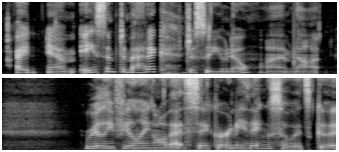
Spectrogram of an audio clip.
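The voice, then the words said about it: Breathless, out of breath while talking. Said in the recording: “how out of breath I sound on this recording ... I don't know why I'm so out of breath just from talking”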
